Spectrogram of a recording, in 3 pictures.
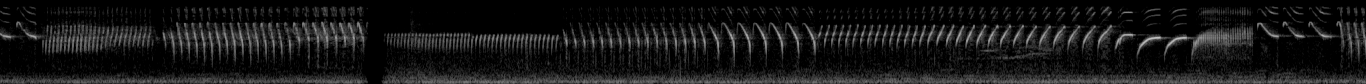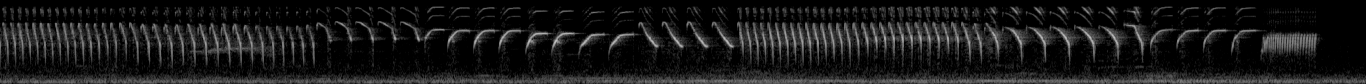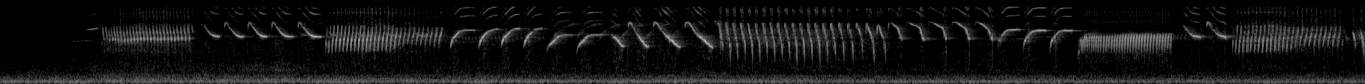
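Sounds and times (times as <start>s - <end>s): canary singing trills: 0.0s - 27.0s, 27.6s - 40.9s.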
